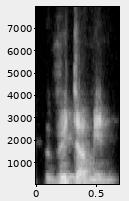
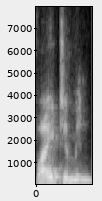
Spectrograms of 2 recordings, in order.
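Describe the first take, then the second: First: It is said with a British pronunciation. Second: It is said with an American pronunciation. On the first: "British vitamin" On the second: "I used to pronounce it as vitamin because American company"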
